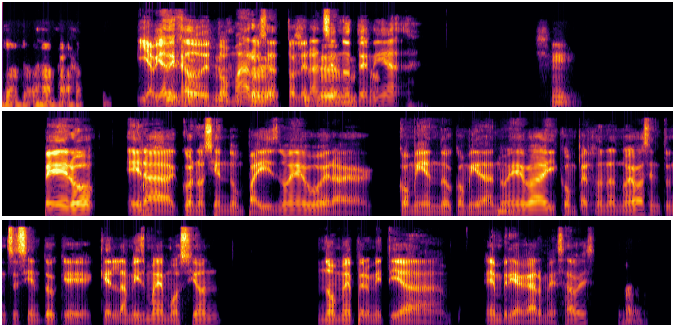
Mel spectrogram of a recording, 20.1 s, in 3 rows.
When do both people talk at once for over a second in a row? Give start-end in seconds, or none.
1.5-3.8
